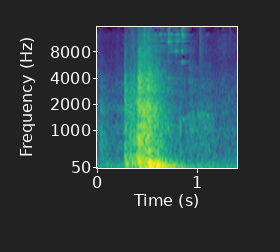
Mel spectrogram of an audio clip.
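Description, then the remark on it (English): A door opens abruptly as someone pops in, with a single broad whoosh and thump lasting about half a second, then all falls quiet. “popped in the door and scared the crap out of us”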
